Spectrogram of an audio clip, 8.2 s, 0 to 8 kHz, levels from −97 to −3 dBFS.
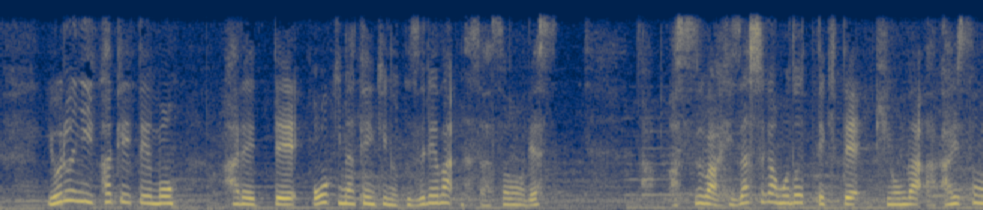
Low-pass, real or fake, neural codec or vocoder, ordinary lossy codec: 7.2 kHz; fake; codec, 16 kHz in and 24 kHz out, 2.2 kbps, FireRedTTS-2 codec; none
